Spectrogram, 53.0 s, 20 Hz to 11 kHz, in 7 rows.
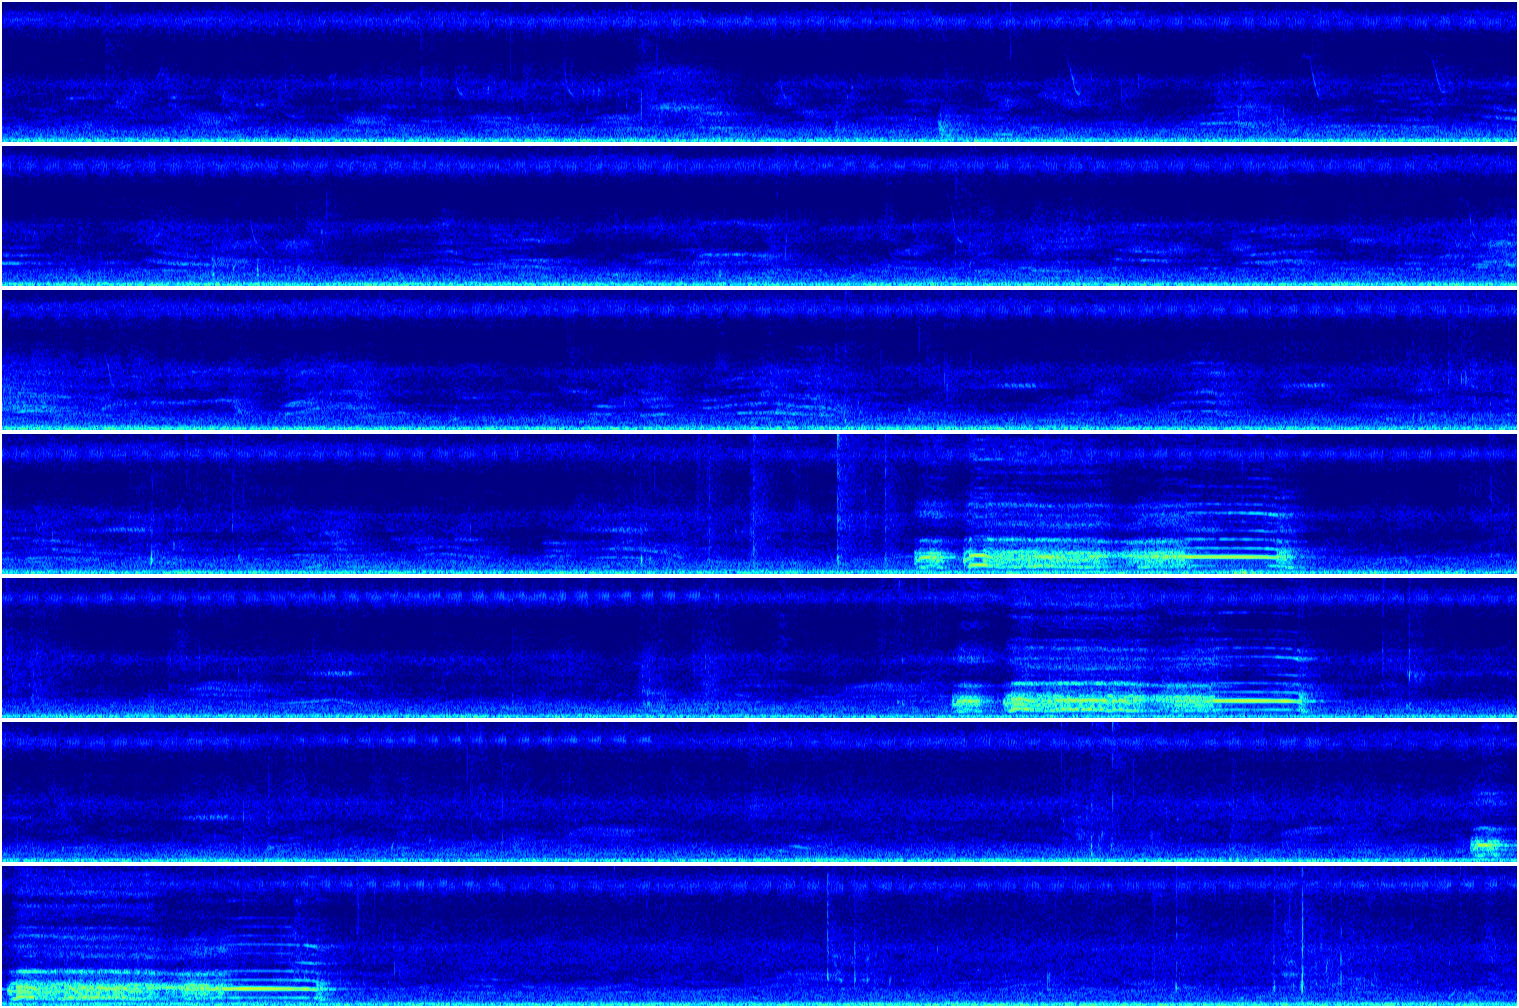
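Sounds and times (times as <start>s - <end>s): rooster crowing: 27.3s - 29.3s, 35.0s - 37.0s, 45.2s - 47.2s.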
